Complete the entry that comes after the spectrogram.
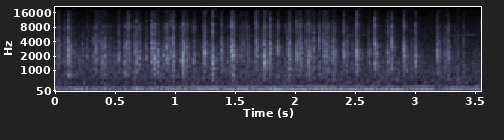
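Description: Steady, close typing on a computer keyboard in a quiet wellness check-up room, with quick soft clicks in an uneven rhythm and a low hum beneath.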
